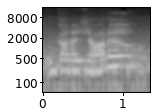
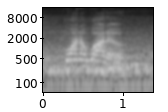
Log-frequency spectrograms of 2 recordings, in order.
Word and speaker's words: Guanajuato: Okay, if I say the word Guanajuato in 2 words, you will say it right. And first say the word guana, and then Watto, and then say the whole word Guanajuato.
